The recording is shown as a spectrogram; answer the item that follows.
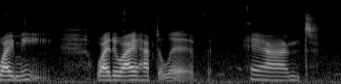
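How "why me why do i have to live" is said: usual speaking voice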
